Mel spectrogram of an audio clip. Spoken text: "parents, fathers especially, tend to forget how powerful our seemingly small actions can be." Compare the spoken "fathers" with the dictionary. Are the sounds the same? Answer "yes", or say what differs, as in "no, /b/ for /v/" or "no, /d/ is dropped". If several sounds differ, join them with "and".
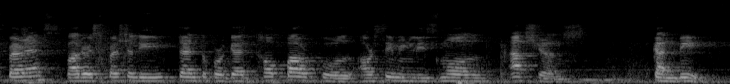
no, /z/ is dropped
